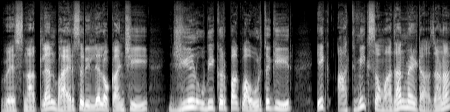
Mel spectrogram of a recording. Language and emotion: Goan Konkani, happy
